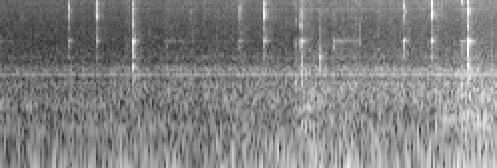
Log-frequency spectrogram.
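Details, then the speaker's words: Hard drive number five after a drop from above head height onto outdoor concrete: faint, irregular sharp ticks three or four a second over quiet room hum, never spinning up; click of death, drive dead. "drive number five, which I dropped from above my head outside onto some concrete, and that died too."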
